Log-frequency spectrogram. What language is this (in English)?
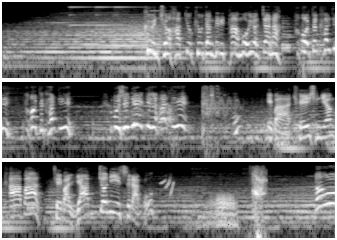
Korean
